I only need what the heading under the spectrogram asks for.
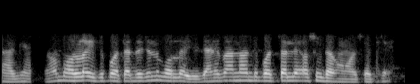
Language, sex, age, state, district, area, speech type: Odia, male, 18-30, Odisha, Balasore, rural, conversation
